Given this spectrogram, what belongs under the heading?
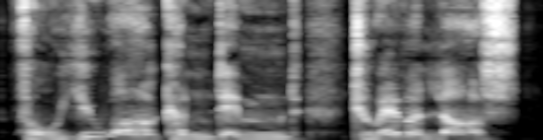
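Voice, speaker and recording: A man's voice: animated, a little slow, no echo, studio quality, heavily acted. A man voicing a put-upon, mournful demon gatekeeper who grumbles like a tired petty official, in an audiobook story. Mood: menacing, forced politeness. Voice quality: rasping, rumbling. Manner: plodding recited customer-service patter breaking into chatty working-class grumbling.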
